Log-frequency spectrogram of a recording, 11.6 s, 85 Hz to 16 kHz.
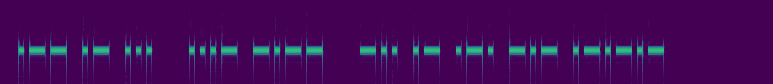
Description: Morse code, heard as a keyed tone, about 15 wpm, 700 Hz. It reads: WAS VY DARK.
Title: Sentences from Top 500 Words and Abbreviations 15wpm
